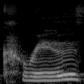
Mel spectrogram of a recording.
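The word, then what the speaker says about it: krewe: Now, crews are the people that make up the parade, and it's spelled K R E W E. K R E W E. Yeah. Not C R E W like you would think.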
